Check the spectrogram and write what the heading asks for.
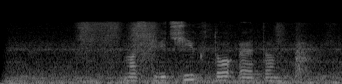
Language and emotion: Russian, neutral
